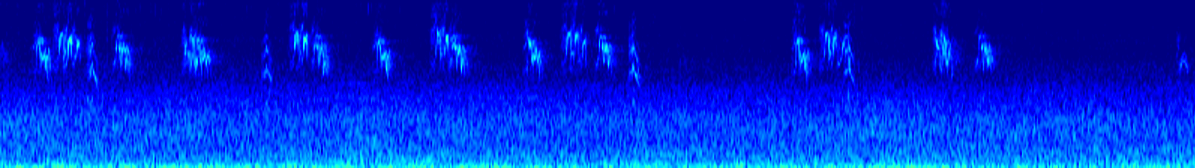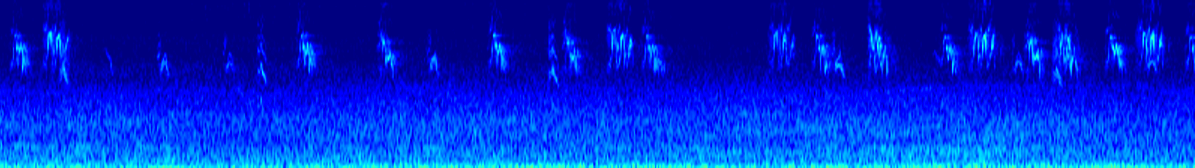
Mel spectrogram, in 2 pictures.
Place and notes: Spichrzowa, Gorzów Wielkopolski, Polska - Birds on the east boulevard
Birds around the east boulevard by the river.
